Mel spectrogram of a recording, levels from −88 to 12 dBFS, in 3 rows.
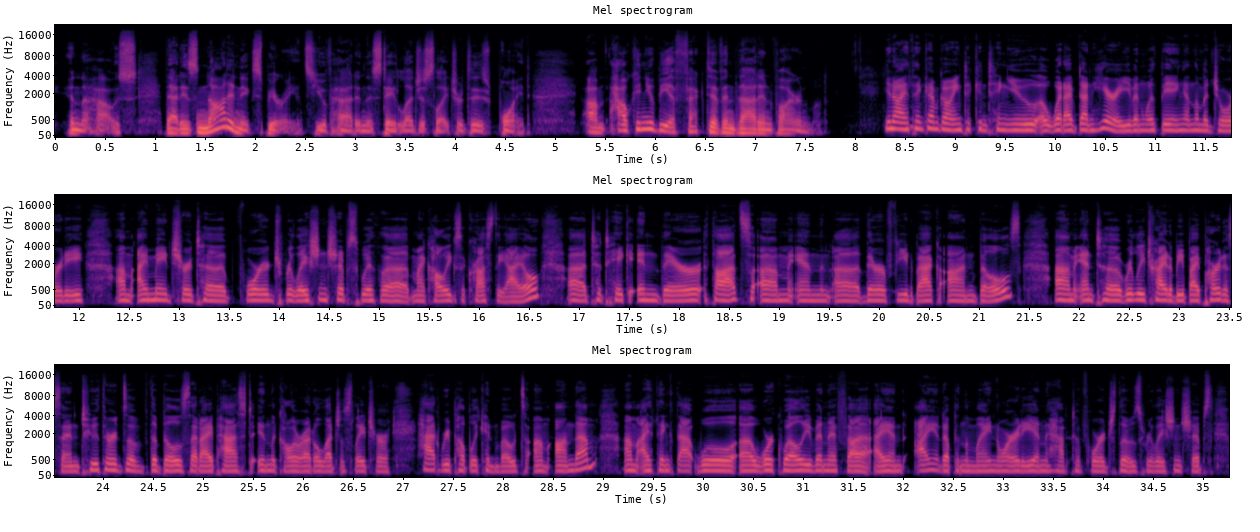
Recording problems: none

